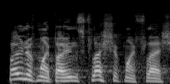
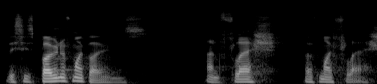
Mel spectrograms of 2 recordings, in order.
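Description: First: Said in the usual way. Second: Soft, slow, tender reading of "bone of my bones"; solemn scripture reading. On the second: Acted. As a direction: linger on each word with awe. Reading Adam's words solemnly.

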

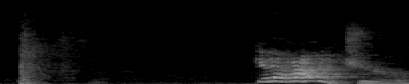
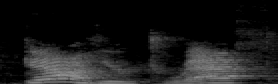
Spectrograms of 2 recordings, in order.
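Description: First: Slow command. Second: Said in the usual way. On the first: Pretend. Chasing away giraffe toy.

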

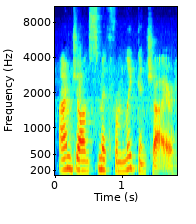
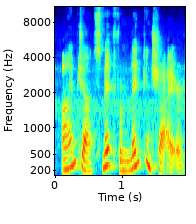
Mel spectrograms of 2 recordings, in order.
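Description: First: Said in the usual way. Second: Higher, swooping mimicry of a boy's introduction; singsong mockery; mocking repetition. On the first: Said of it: "he said". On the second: A narrator's reading. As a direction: make fun of him in a put-on voice. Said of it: "making fun of him".

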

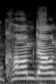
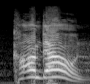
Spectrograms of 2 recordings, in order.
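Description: First: Said in the usual way. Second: A louder, higher "Calm down". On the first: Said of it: "your friend says to you". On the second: Shown as a demonstration. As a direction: bark it firmly at him. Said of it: "Okay, so".

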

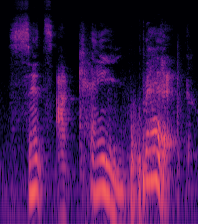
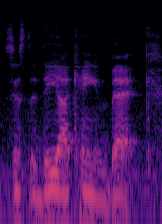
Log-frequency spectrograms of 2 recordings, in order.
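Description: First: High, slow, rising disbelief; incredulous echo. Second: Said in the usual way. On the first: Retold or imitated. Repeating the news to himself, slow stunned disbelief. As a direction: stretch it out like you can't believe it.

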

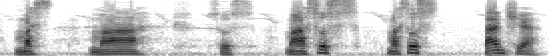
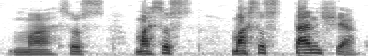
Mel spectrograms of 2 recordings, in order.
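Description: First: Sounds out masustansya slowly; slow careful saying. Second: Sounds out "masustansya" slowly again; slow careful saying. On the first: Tongue-tied vlogger slowly sounds out the word. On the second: Vlogger slowly sounds out the hard word. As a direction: ease into "masustansya" syllable by syllable. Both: Shown as a demonstration. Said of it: "Unti-unti lang nating bigkasin".

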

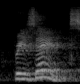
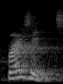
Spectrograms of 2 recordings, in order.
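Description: First: "present" as pri-ZENT, second syllable strong; stress on second syllable. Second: "present" as PRE-zent, first syllable strong, then falling; stress on first syllable. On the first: Teacher offers learners the first option, second-syllable stress on "present". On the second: Teacher offers learners the other option, first-syllable stress on "present". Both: Shown as a demonstration. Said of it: "Đọc thế nào hả các bạn".

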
